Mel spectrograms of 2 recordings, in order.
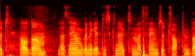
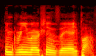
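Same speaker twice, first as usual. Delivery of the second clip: ordinary delivery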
